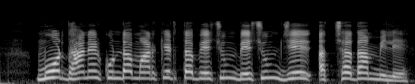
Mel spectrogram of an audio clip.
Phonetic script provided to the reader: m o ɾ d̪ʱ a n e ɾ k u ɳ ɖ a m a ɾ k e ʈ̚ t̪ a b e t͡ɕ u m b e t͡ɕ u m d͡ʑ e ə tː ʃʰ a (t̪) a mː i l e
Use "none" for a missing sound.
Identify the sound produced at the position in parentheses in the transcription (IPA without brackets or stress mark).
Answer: d̪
